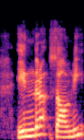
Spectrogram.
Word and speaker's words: इंदिरा स्वामी: इंदिरा स्वामी, इंदिरा स्वामी versus union of India. Pronunciation ठीक से कीजिए, इंदिरा नहीं है, इंदिरा है, इंदिरा स्वामी है, ये आदमी है.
